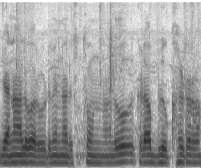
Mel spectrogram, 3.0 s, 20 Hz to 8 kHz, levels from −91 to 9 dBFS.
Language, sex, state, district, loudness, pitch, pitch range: Telugu, male, Andhra Pradesh, Visakhapatnam, -17 LUFS, 125 Hz, 125-130 Hz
